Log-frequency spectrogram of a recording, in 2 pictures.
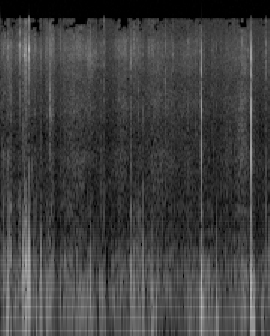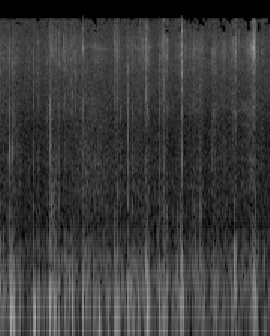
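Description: Short glittery gel nails tap on the pieces of an assembled cardboard jigsaw puzzle lying flat, its picture showing a blue sky and colorful houses. The result is a steady run of short, dull, low taps with almost no ring, with a few louder, sharper clicks that carry brighter highs.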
